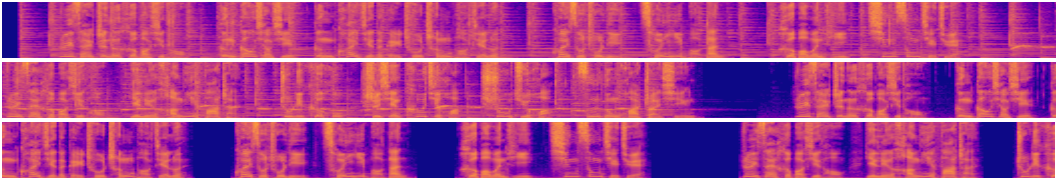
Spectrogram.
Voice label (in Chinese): 男, MG; 智能核保系统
